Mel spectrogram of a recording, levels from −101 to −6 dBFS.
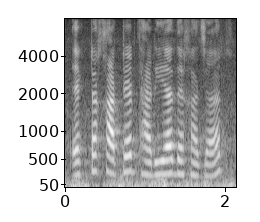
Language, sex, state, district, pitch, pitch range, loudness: Bengali, female, Assam, Hailakandi, 240 Hz, 225-275 Hz, -18 LUFS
